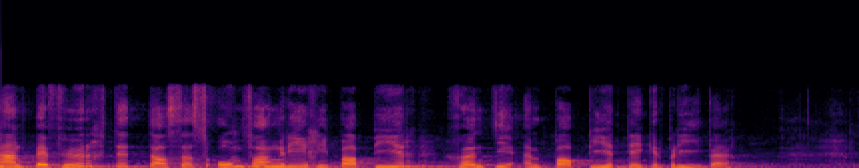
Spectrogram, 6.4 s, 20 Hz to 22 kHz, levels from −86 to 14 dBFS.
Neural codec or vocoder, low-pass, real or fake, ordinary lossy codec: codec, 24 kHz, 3.1 kbps, DualCodec; 10.8 kHz; fake; none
